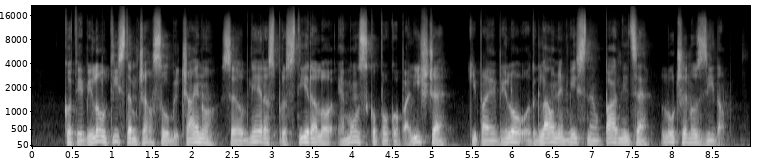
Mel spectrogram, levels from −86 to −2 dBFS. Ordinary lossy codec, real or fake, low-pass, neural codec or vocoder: none; fake; none; codec, 44.1 kHz, 7.8 kbps, DAC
